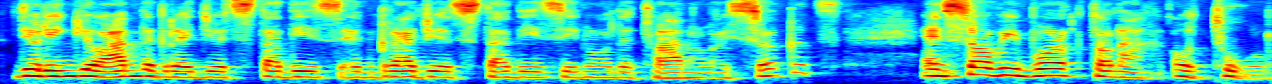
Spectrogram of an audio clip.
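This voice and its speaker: An older woman from Serbia, speaking on a video call in a lowish, mellow voice. She explains at length and in a thoughtful way, as a professor on a panel. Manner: thoughtful, explanatory, with occasional laughs. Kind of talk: online panel discussion.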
